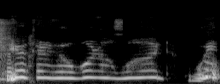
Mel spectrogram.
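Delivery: very high, loud match announcer voice. Announcing a wrestling match: Stephanie McMahon voice. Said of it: "you're doing her voice".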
